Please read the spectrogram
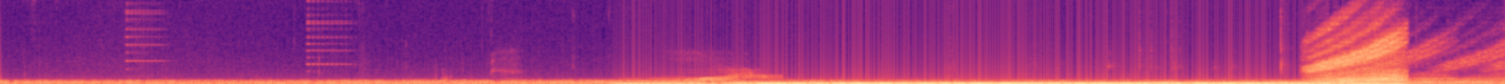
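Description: Sci-fi spaceship sound effects: a low cockpit hum with a couple of short electronic beeps. About six seconds in, a deep rumble swells into a loud steady engine drone, and a rising sweep follows near the end.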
